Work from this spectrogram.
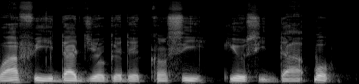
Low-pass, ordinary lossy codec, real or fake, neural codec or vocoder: none; none; real; none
